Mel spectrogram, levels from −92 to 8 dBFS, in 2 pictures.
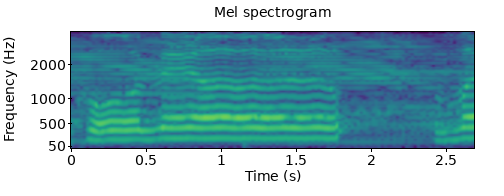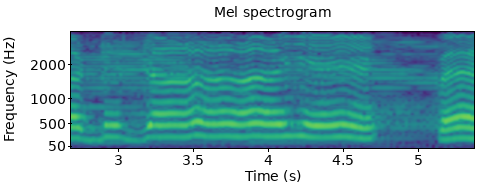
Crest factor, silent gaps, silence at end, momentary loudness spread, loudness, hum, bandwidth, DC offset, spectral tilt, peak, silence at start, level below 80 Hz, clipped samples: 12 dB; none; 0 s; 16 LU; -21 LUFS; none; 4 kHz; under 0.1%; -9 dB/octave; -8 dBFS; 0 s; -72 dBFS; under 0.1%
